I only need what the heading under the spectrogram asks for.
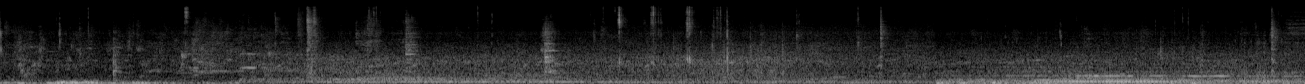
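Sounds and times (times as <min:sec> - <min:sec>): crunching of fried fish fins: 0:05.8 - 0:08.8.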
